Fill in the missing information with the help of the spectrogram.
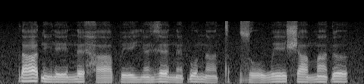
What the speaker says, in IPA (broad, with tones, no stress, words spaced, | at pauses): ɾaː˦ɗĩ˨ɾeː˨ nɛ˧haː˨ peː˨jɛ̃˨ ɣɛ˦˨nɛ̃˨ɓo˦nã˨t | zoː˨weː˦ʃa˦˨ mã˦˨ɗə˦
